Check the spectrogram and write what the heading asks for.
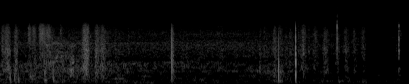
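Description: Faint swishing of water and sediment in a plastic gold pan, with a few sharp clicks scattered through it.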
